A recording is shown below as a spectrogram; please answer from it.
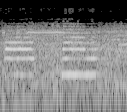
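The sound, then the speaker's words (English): A loud car horn blares in two sustained honks, the first lasting over half a second and the second a bit longer, with steady traffic noise underneath and no talking. “Noise is our fault if we blow our car horns.”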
